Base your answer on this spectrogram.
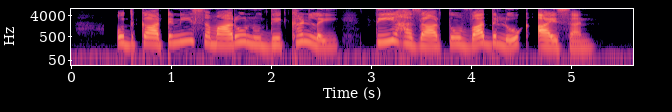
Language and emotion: Punjabi, neutral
